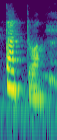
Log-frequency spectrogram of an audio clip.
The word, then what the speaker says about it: তত্ত্ব: তত্ত্ব। আচ্ছা, এখানে তয় তয় ব আছে, একটা ত হসন্ত লাগিয়ে বাইরে বের করে এনে অর্ধতা তৈরি হলো। অর্ধতা মানে আগের অক্ষরের সাথে জুড়ে সে উচ্চারিত হতে পারবে।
